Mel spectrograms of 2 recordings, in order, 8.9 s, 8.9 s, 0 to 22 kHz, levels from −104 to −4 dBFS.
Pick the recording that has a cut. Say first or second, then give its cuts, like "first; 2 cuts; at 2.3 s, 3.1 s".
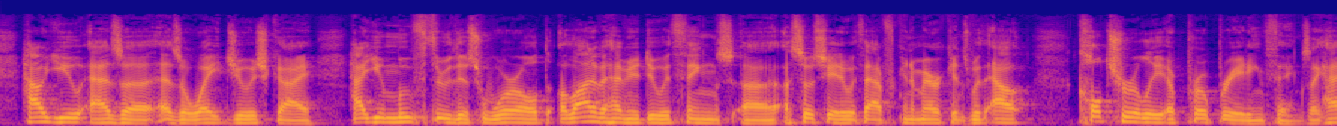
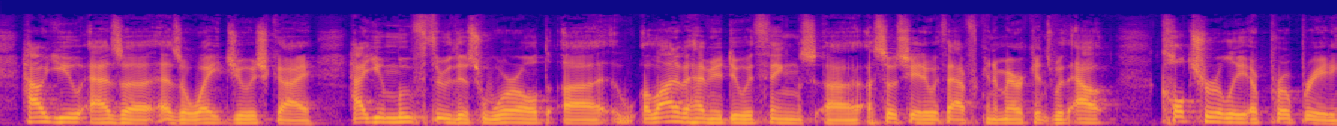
first; 1 cut; at 3.7 s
